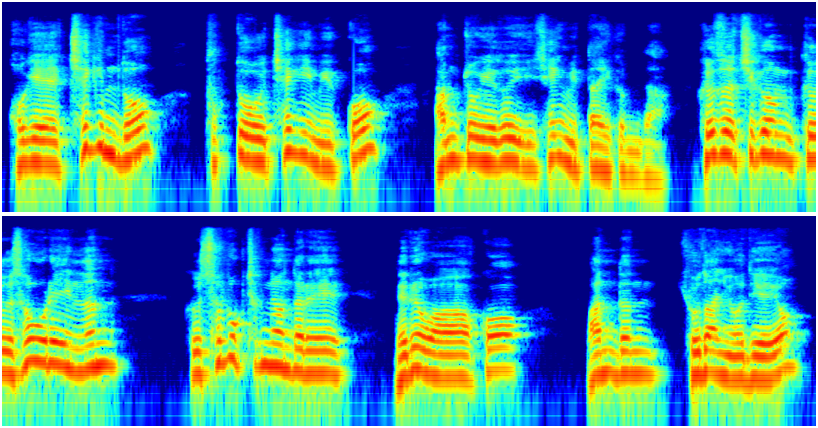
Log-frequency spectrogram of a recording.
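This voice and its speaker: A man delivers political history commentary on his own, his voice husky and a little high. He speaks emphatically and keeps putting rhetorical questions to the listener. The tone is mellow rather than bright. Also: expressive, moderate pace. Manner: emphatic, rhetorical questions, acts out quoted exchanges. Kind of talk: solo lecture-style commentary.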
